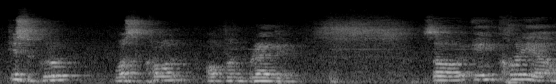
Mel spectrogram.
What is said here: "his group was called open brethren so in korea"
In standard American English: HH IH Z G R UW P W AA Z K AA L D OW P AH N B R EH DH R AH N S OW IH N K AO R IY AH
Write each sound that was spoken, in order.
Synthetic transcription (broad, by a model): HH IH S G R UW P W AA S K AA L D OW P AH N B R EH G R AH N S OW IH N K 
